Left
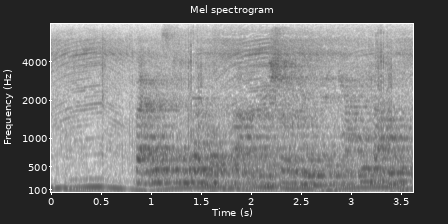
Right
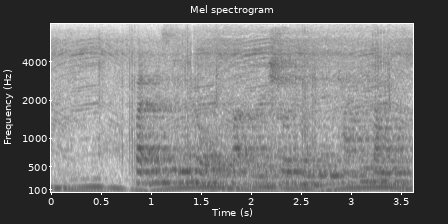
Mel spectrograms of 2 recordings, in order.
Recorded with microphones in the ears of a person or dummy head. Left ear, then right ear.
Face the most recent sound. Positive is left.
turn(degrees=-25)  # may be behind; listen again after turning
